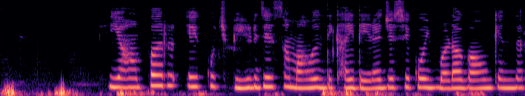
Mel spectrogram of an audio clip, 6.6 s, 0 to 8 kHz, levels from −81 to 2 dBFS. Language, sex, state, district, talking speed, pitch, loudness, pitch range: Hindi, male, Rajasthan, Bikaner, 155 wpm, 275 Hz, -19 LUFS, 260-295 Hz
